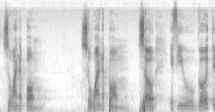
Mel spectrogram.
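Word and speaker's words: Suvarnabhumi: studying Thai now uh there is no V in the language in the Thai language Thai speakers replace V with W that's why the name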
